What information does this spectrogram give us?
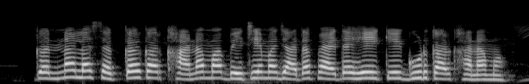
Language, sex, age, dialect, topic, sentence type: Chhattisgarhi, female, 18-24, Western/Budati/Khatahi, agriculture, question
